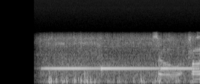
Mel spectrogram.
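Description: A single steady high-pitched tone starts suddenly about a second in and holds at one pitch, over low, irregular rustling. A man starts speaking near the end.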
